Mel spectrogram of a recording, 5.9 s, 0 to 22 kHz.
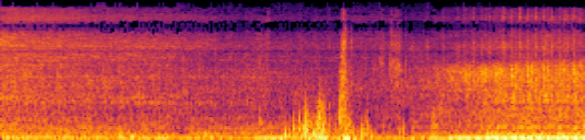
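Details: BMW M50 2.6 stroker engine idling with a steady low rumble and a regular knock about four times per second; cause unknown.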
